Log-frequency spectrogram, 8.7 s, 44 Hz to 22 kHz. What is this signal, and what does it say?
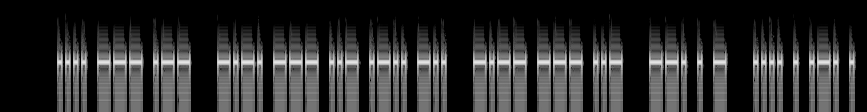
Morse code, heard as a keyed tone, about 32 wpm, 700 Hz. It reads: HOW COULD YOU GET HERE
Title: Sentences from Top 1000 Words - Review Part 2 - 30wpm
